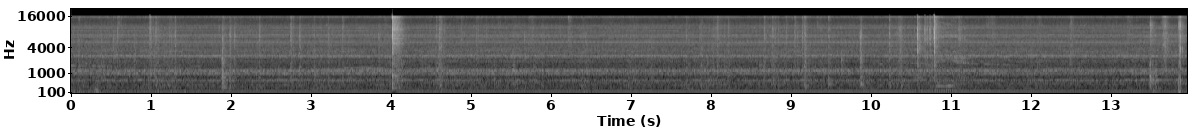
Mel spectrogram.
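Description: Scattered sharp clicks and knocks from the plastic casing of an Epson L360 printer as it is handled and turned onto its side. The loudest knock comes about four seconds in, with a quick run of clicks later. A steady low hum continues underneath.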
